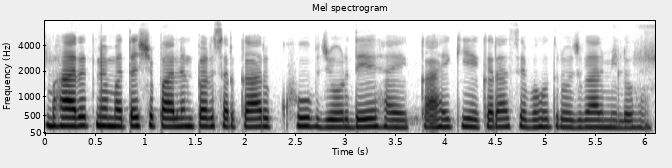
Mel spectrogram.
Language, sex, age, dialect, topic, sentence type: Magahi, female, 31-35, Southern, agriculture, statement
